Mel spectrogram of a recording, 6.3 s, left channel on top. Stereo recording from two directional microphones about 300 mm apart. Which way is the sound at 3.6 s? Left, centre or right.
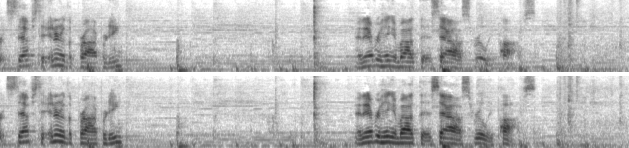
Centre.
